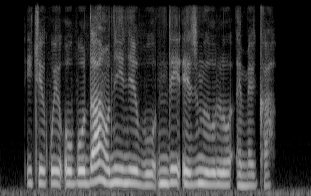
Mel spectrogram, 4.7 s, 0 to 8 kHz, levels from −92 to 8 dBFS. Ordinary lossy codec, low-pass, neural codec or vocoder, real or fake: Opus, 64 kbps; 7.2 kHz; autoencoder, 22.05 kHz, a latent of 192 numbers a frame, VITS, trained on many speakers; fake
